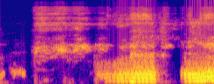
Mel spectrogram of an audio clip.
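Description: A dog growls low and rumbling in bursts, close and loud, with short pauses between them and no talking.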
